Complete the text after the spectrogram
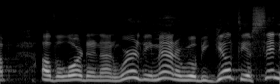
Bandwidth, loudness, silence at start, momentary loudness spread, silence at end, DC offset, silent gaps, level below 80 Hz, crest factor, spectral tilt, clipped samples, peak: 16 kHz; -30 LUFS; 0 s; 4 LU; 0 s; under 0.1%; none; -80 dBFS; 16 dB; -6 dB/octave; under 0.1%; -14 dBFS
